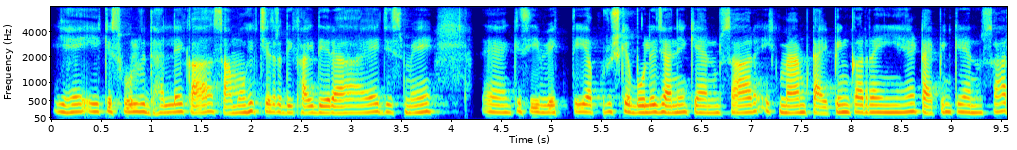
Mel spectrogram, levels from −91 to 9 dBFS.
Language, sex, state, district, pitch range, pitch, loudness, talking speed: Hindi, female, Goa, North and South Goa, 180-205 Hz, 195 Hz, -18 LUFS, 200 wpm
